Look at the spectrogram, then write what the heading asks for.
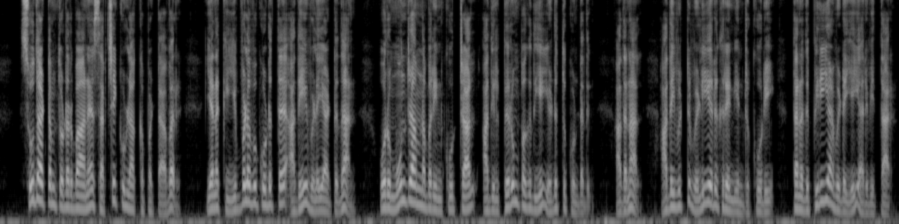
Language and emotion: Tamil, neutral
